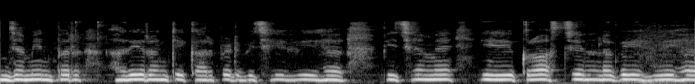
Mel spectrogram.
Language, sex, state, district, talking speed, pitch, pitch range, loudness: Hindi, female, Uttar Pradesh, Etah, 145 wpm, 215 Hz, 205-220 Hz, -14 LUFS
